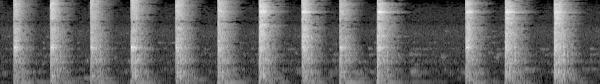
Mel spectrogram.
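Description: Hammer tapping a new brass impeller down onto a domestic water pump motor's shaft: a quick, even run of sharp metallic knocks, about two and a half a second, with a brief pause about four seconds in before the tapping resumes.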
